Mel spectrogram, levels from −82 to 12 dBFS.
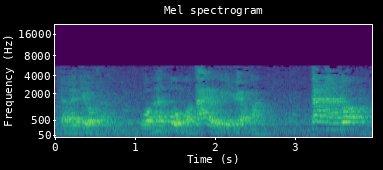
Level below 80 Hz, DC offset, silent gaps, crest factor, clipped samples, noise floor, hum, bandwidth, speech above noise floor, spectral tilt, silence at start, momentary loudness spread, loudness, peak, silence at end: -54 dBFS; under 0.1%; none; 16 dB; under 0.1%; -35 dBFS; none; 5.8 kHz; 18 dB; -9 dB/octave; 0 s; 17 LU; -15 LUFS; 0 dBFS; 0 s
